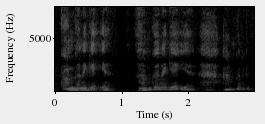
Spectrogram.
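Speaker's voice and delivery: a hint of a creepy stalker; lightly voiced creepy mukbang guy. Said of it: "this creepy ass F".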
